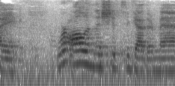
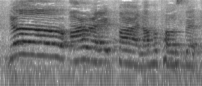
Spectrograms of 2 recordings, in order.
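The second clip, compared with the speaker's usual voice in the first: laughing give-in; 4 semitones higher, 8 dB louder, slower than usual. Real, not acted. Giving in to fans, laughing.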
